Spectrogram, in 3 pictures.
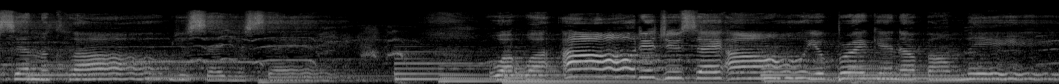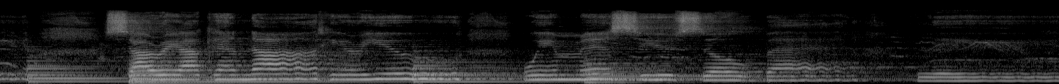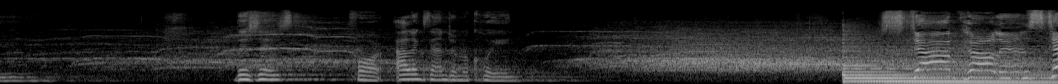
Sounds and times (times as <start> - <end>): Music: 0.0 - 20.2, 29.6 - 31.7.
